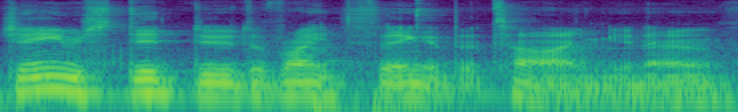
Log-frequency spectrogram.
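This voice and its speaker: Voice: mid-range voice, very animated, normal speed, creaky. A player giving casual, laid-back commentary in short asides during a video game playthrough. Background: faint game music.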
